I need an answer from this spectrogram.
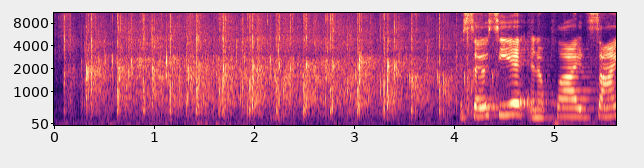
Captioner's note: audience applauds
